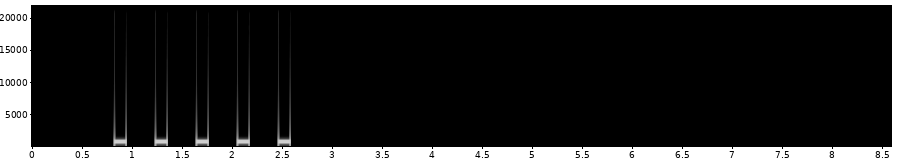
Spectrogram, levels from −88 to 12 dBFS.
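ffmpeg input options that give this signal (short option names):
-f lavfi -i "aevalsrc='0.631*sin(2*PI*845*mod(t,0.41))*lt(mod(t,0.41),99/845)':d=2.05:s=44100"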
